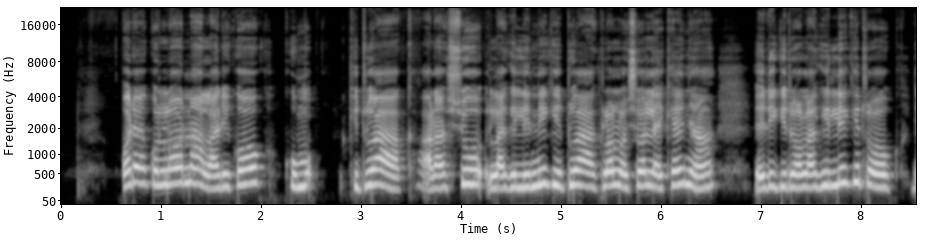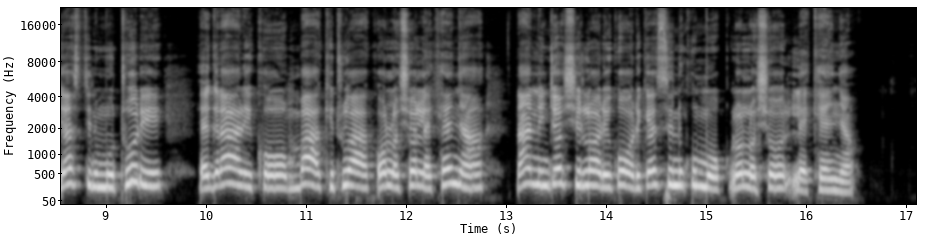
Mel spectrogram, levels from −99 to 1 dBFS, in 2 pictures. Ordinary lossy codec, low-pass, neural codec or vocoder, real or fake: none; none; vocoder, 44.1 kHz, 128 mel bands every 256 samples, BigVGAN v2; fake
